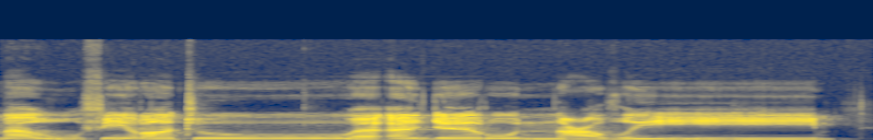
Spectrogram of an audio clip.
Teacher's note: Şuradaki iki ötreden sonra vav geldiği için idgam malgunne oldu. Buradaki tenvinin içindeki nun harfini vava çeviriyoruz. Ve yine aynı şekilde ses genizden gelerek bir elif miktar tutuyoruz.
